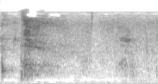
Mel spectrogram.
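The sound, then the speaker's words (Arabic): A single sharp, fairly loud sneeze bursts out near the start, then trails off into quiet, breathy silence with no talking. “يرحمك الله”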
